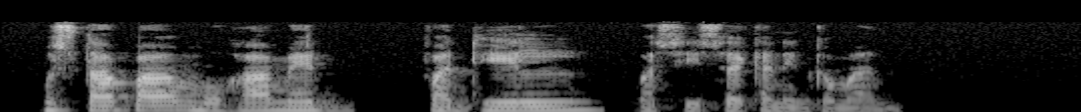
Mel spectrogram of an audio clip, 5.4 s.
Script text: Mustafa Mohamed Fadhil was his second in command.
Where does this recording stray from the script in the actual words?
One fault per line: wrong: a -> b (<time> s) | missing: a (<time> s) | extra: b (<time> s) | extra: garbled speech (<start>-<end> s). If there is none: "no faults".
no faults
